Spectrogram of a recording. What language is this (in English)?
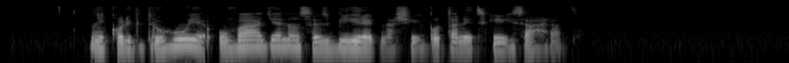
Czech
